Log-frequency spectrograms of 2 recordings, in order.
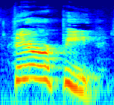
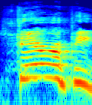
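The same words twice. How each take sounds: First: "Therapy" said firmly with a falling tune; emphatic. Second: "Therapy" punched higher and louder, falling; louder emphatic. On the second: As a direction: hit "Therapy" hard and high. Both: Shown as a demonstration. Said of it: "Therapy repeated, then louder".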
